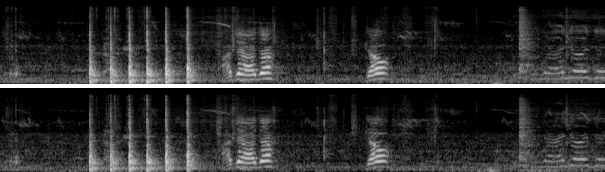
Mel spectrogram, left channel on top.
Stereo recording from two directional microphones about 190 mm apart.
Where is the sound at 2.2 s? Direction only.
40° left (ahead or behind).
